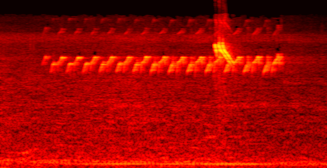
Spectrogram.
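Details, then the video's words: Rolling 'ngerol' song of a gacor Sunda bush warbler: a steady string of quick, high, rising notes lasting about two seconds, with one louder, piercing, falling chip near the end. "Suara MANTENAN GUNUNG MERAH GACOR"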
